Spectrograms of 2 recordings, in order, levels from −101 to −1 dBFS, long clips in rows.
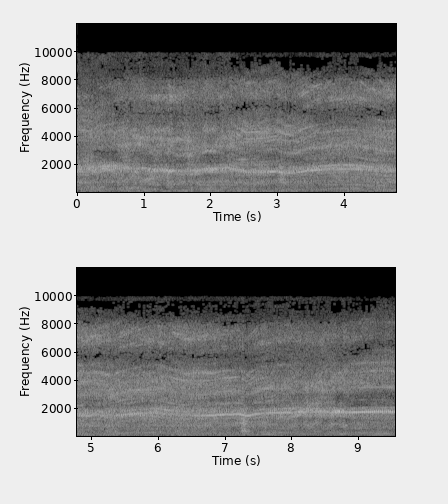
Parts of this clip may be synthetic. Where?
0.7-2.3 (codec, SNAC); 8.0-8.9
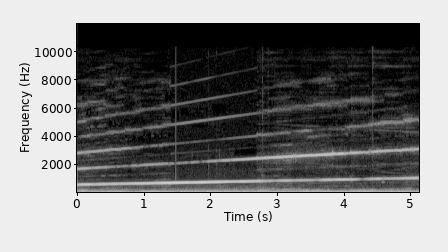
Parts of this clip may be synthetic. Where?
0.0-1.4 (codec, SNAC); 2.7-5.1

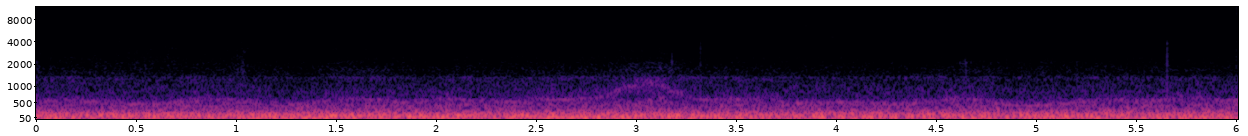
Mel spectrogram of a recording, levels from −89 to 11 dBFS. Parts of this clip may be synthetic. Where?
none

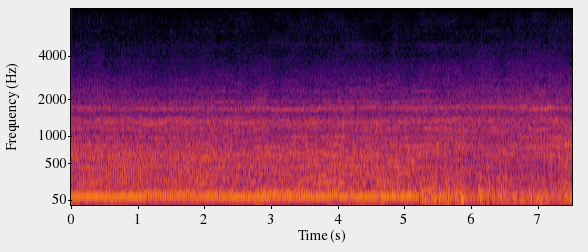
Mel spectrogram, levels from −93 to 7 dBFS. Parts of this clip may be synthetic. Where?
1.9-7.5 (codec, SNAC)

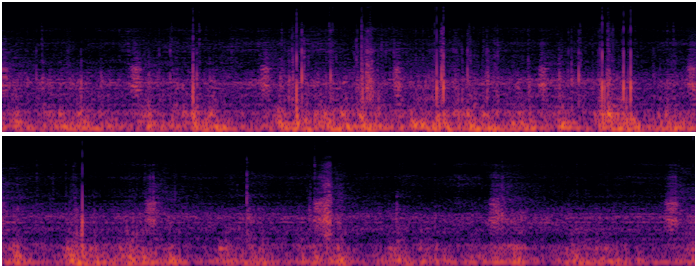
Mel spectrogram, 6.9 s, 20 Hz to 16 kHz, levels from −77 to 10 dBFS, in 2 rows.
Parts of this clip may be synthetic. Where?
5.6-6.3 (codec, SNAC)

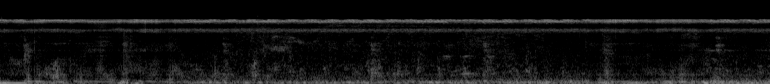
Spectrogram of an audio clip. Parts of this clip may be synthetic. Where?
0.0-1.8 (codec, SNAC); 5.9-7.1

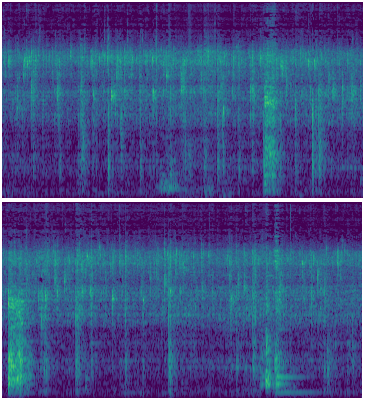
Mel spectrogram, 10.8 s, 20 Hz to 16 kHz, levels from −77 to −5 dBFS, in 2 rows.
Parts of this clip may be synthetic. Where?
2.6-3.2 (codec, SNAC)

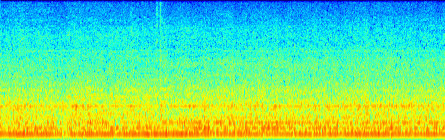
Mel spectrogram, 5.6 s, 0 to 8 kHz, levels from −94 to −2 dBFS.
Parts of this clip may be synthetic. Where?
0.7-2.8 (codec, SNAC); 3.3-3.9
